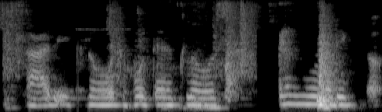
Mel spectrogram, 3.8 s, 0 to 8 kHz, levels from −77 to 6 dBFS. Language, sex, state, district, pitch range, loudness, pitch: Hindi, female, Maharashtra, Nagpur, 200-215 Hz, -23 LUFS, 205 Hz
